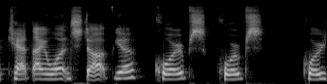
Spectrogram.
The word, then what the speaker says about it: Corps: The PS is silent? I can't believe this. The Marine Corps? It is funky without the E, corpse, as a group.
